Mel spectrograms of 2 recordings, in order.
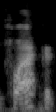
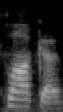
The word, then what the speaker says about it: Flocka: the flacka I hope I hope I'm pronouncing Flaka correct it's spelled f a l k Ka a it's Flocka like Waka fla flame Flocka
